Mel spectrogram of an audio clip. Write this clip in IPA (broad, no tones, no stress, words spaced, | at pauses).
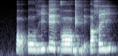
ɔ̰ʔoː ɦiʔeː ɡɔːɡḛbḛ ʔɤχi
